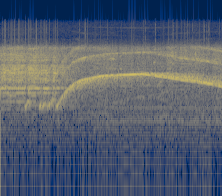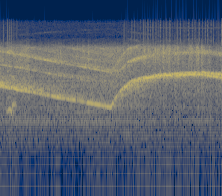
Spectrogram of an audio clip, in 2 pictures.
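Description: Police car siren: a few quick rising yelp chirps, then a long wail that climbs, sweeps slowly down over about five seconds and climbs again near the end, over a hiss of road and engine noise.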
